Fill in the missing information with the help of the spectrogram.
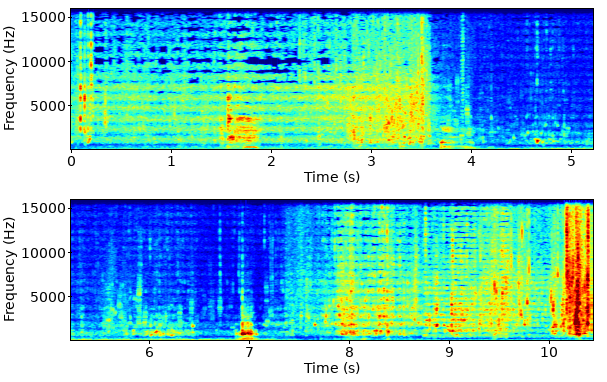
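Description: Seawater splashing and sloshing around a small wooden boat as a bamboo fish trap is hauled up out of the water, with a single sharp knock about seven seconds in.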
